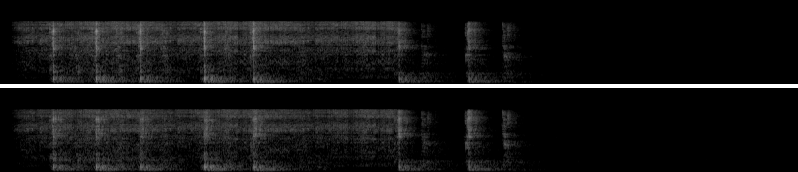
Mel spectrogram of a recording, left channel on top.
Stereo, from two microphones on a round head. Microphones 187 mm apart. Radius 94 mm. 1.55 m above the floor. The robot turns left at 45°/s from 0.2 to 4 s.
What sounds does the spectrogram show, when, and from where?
0.5 s scissors: 25° left (ahead or behind), 1.4 m; by 5.2 s 5° right (ahead or behind), 1.4 m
